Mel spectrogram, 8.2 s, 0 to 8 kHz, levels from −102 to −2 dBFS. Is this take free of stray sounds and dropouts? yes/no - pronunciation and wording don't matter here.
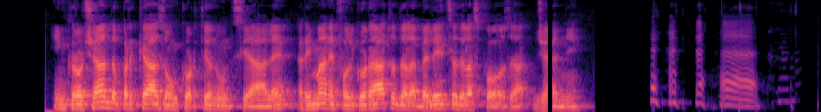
no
